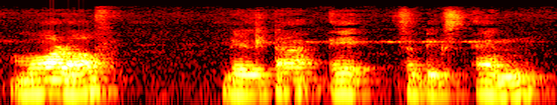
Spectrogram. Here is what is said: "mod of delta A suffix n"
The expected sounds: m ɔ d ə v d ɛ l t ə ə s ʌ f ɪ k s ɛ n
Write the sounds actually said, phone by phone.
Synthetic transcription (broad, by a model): m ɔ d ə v d ɛ l t ə ə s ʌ p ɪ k s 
